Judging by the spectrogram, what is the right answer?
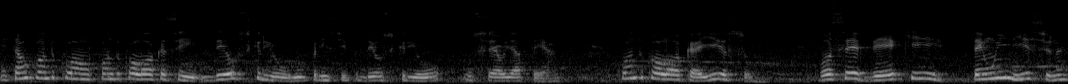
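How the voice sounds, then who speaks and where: A woman's fairly high voice moves with lively intonation at a fairly slow pace. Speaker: YouTuber, religious commentator. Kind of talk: casual vlog talk. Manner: informal, hesitant.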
